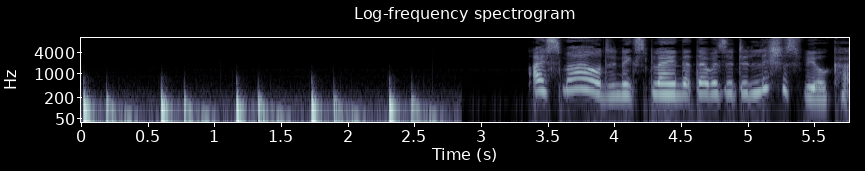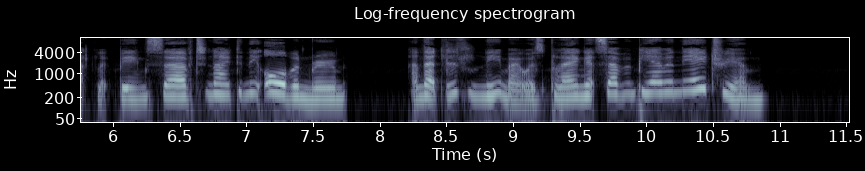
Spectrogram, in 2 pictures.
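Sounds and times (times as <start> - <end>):
pounding heartbeat of a woman: 0.0 - 2.8
speech: 3.4 - 11.0.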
